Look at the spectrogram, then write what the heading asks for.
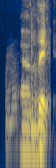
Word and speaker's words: Vivek Atray: I mean, I saw you this morning with Vivek Atray. Is that how you pronounce his name? Vivek Atray? Vivek, yes.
